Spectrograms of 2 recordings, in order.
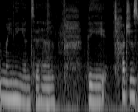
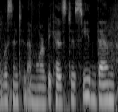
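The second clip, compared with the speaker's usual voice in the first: usual speaking voice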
